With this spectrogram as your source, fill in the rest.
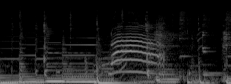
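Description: A kitten lets out a loud, close, drawn-out meow whose pitch rises and then falls, preceded and followed by shorter tonal sounds, with no talking.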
